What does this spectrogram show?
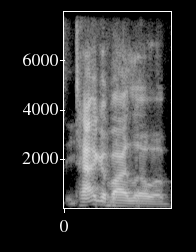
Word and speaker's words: Tagovailoa: Well, it's like Tua, like they pronounce Tagovailoa. It's Tagovailoa, but there's an N, I guess.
